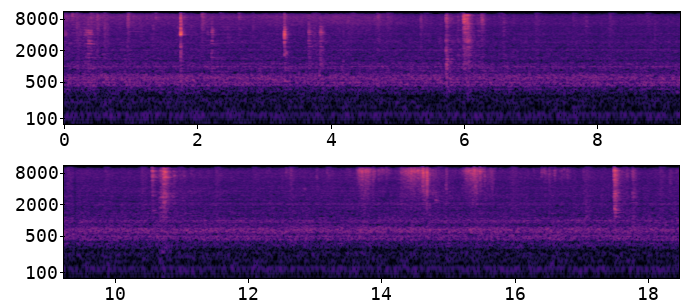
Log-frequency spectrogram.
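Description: Metal utensils clinking now and then against a kadhai and strainer as fried pakoras are lifted out of the oil, over a steady low kitchen hum.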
